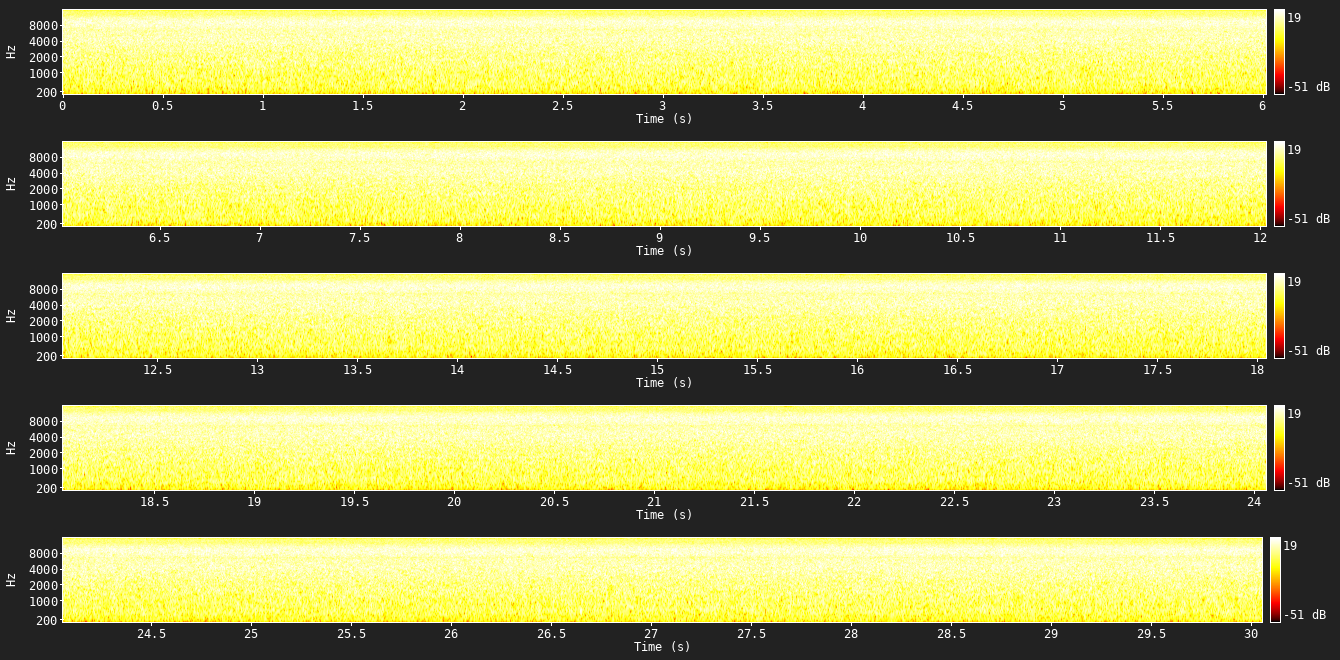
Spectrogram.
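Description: Waterfall cascading down a rock cliff into white-water rapids: a steady, even rush of falling and churning water that does not change.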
